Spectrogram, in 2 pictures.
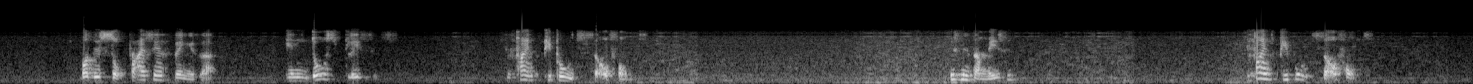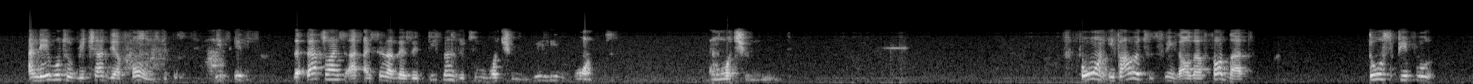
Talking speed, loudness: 130 wpm, -17 LUFS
